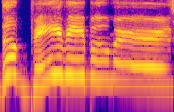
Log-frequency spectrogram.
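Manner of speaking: high-pitched, slow, drawn-out game-show announcer voice.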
